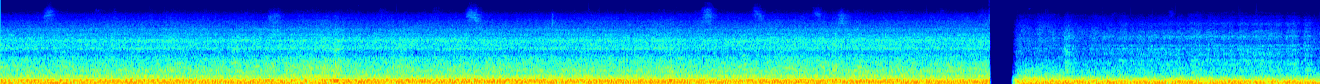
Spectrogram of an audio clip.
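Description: Steady low rumble inside a moving Schindler passenger coach: wheels and running gear on the track. The sound cuts out for a split second about ten seconds in, then carries on.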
